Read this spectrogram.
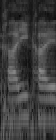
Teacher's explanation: ਹਾਹੇ ਦੀ sound ਨਹੀਂ ਨਿਕਲਦੀ ਇਹਦੇ ਵਿੱਚੋਂ, ਖਾਈ ਖਾਏ ਦੇ ਵਿੱਚ ਈੜੀ ਦੀ ਸਾਊਂਡ ਨਿਕਲਦੀ ਆ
